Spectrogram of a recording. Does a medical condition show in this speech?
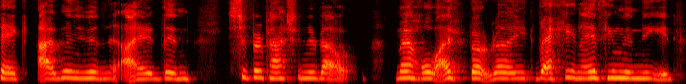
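Yes: cerebral palsy; spasticity.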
